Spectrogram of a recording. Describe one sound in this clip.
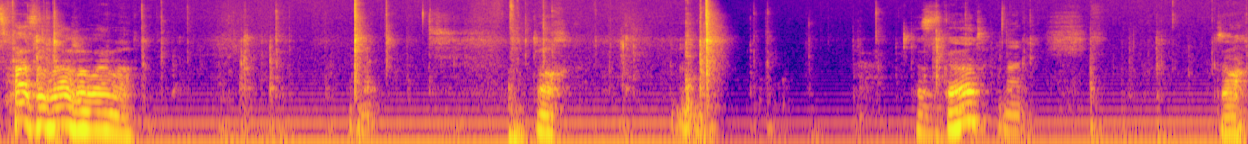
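Plastic bricks click and rattle as hands handle a model.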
